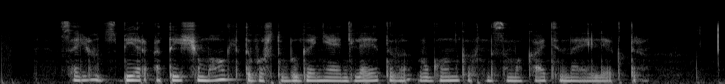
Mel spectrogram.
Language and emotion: Russian, neutral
